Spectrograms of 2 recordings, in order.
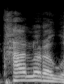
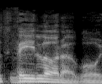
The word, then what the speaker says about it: Thaler: 먼저 THALER인데 우리나라에서 이렇게 번역이 나올 때 탈러라고 한 데도 있고 세일러라고 이렇게 네. 발음한 것도 있는데 이분이 독일 출신이에요. 그러니까 아마 집안에서는 탈러라고 부를 것 같아요. 탈러. 네. 그래서 이제 미국에 사니까 미국에서 커서 살아니까 이제 사람들이 전부 세일러라고 부르니까 네. 세일러라고 부르는 게 이제 맞을 것 같고요.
